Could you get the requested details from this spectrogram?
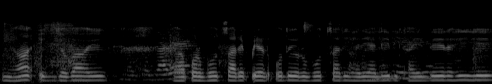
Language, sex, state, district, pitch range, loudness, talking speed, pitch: Hindi, female, Bihar, Saran, 185-195 Hz, -43 LUFS, 205 wpm, 190 Hz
